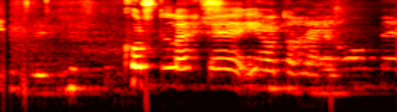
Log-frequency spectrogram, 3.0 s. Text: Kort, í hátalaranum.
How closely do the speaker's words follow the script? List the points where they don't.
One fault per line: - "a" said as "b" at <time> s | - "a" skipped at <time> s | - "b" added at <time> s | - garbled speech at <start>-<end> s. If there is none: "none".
- "lækkaðu" added at 1.3 s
